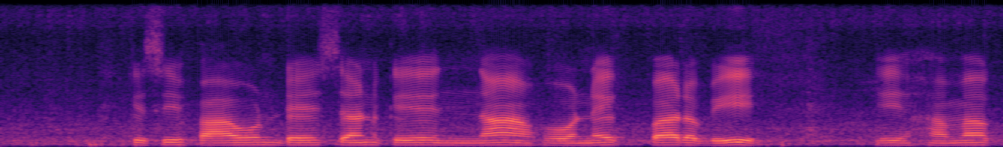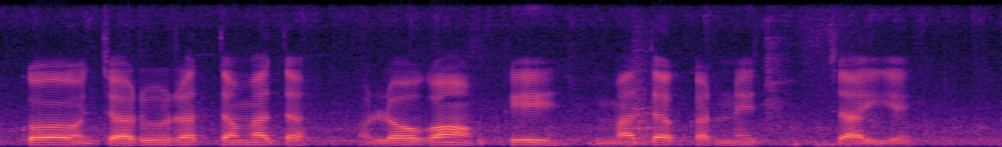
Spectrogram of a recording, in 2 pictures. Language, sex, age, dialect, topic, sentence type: Hindi, male, 46-50, Kanauji Braj Bhasha, banking, statement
